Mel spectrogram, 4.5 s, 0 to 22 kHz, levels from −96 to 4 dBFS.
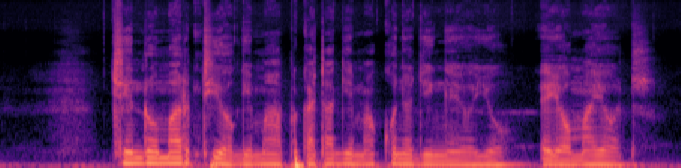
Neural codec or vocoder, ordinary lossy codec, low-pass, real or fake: none; none; none; real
